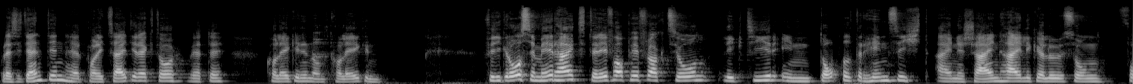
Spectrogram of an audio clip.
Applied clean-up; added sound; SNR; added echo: neural mask model DeepFilterNet 3.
